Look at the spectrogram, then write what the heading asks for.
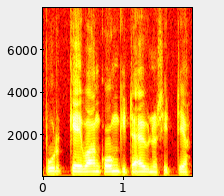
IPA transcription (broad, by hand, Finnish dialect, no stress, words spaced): purkːei ʋɑːŋ koŋki tæynæ sit jɑ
